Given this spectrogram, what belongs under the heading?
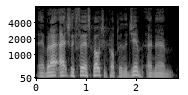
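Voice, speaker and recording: A man's voice: medium pitch, very fast, a little mellow, no room sound. A man from Yorkshire with a regional accent, chatting casually as an interview guest and telling anecdotes in a blunt, sweary, earthy way. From Yorkshire, England. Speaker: interview guest, veteran jiu-jitsu practitioner.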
